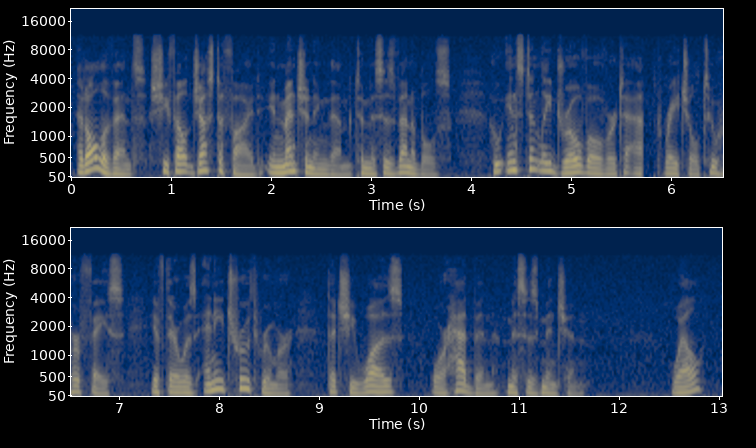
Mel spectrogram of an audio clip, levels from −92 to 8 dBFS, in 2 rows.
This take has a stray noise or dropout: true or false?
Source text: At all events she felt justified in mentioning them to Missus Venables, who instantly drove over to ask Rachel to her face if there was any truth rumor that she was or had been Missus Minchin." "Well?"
true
